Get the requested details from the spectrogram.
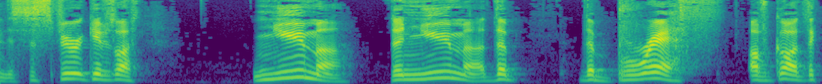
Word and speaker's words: pneuma: And in the New Testament, in the Greek, the word Holy Spirit or Spirit is pneuma. Now, for those of you who haven't seen that word before, the P is silent, pneuma.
